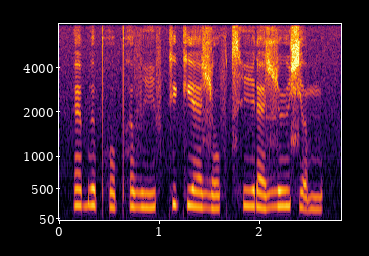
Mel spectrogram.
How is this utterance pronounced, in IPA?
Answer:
ɛbɘ pʰopʰəviːf kʲɘkʲɛːɮoft͡sʰiː ɾɛ ɮʉɕəm

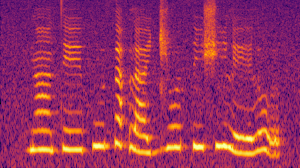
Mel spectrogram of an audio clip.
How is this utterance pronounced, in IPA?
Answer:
ɡã˨te˨ɪ̯ pu˦ θä˦ʔla˨ɪ̯ d͡ʑo˦ʊ̯θi˦ʃi˦ le˨ɪ̯lo̰˦˨ʊ̯

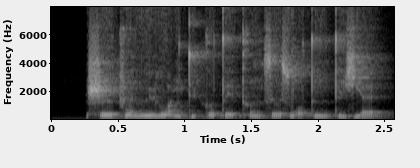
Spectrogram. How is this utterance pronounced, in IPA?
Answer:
ʂɻ̩˨˦ʈ͡ʂwə˥˨n ly˦lwɑ˦ŋ t̪y̰˨˩kɤ˥˨t̪ḛ˨˩ɪ̯kʰɤ˥˨ŋ sɹ̩˨˦swɔ̰˨˩t̪i˥˨ŋ t̪i˨˦ɕjɛ˨˦

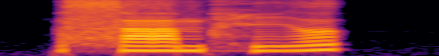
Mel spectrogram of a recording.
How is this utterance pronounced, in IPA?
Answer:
sa˧mhi˨˦ə̯

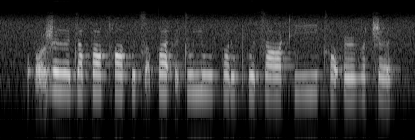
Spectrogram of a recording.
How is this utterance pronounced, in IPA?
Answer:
ʔɔ̰ ʐəː tə˞qʷə˞ qʰɔ xʊt͡sɔ̰qʷɛ ʔə̰tunuː kɔɾupʰʊt͡sɑː kʰiːtʰɔ ʔə˞vʌ ʈ͡ʂə

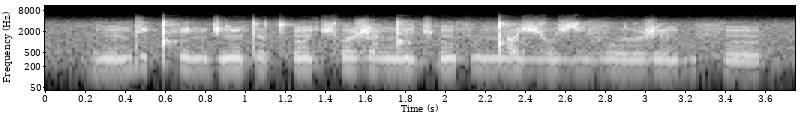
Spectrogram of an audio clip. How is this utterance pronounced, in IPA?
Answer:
bũndeǃʰe nd͡ʒẽto t͡sʼõt͡ɕʰoʐɒŋ͡ǃĩ t͡ʃʼũfuŋ͡ǃɒ ʑoʑi voluʐẽbu fõ

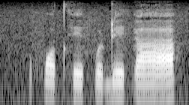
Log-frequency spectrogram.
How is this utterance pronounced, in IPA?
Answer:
fɔt̪ʰefoɖe ɠa

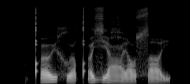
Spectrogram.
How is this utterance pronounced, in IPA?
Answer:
qʼuy̯ xuqʼuzʲæ ʕeu̯ sˤi

